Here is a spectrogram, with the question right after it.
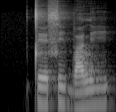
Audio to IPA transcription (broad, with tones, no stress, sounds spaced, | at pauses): t e˦ s i˦˨ b a˨˦ l i˦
